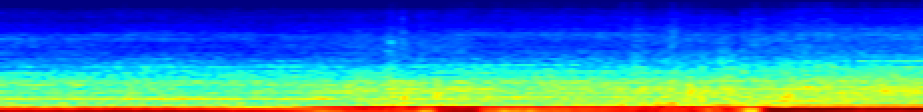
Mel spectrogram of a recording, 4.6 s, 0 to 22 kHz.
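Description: A Polaris Slingshot, a light three-wheeled motorcycle-car of about 1,800 pounds with an Ecotech engine, drones loudly and close up, its engine tone climbing in two small steps as it accelerates, with constant road and wind rush and no talking.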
